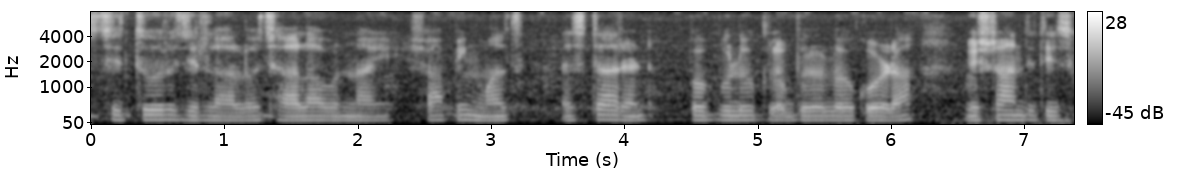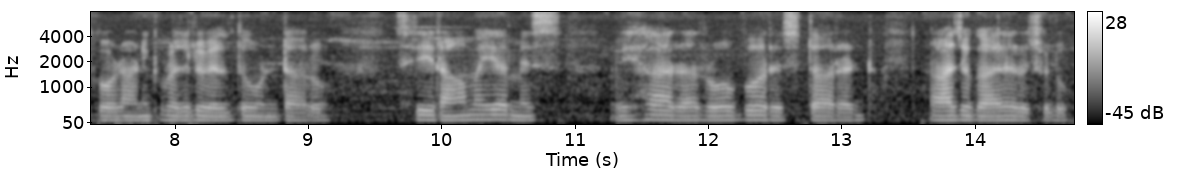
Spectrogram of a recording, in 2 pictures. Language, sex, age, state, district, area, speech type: Telugu, male, 18-30, Andhra Pradesh, Chittoor, urban, spontaneous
